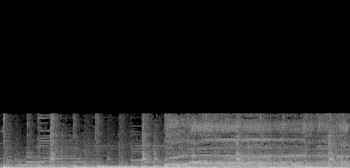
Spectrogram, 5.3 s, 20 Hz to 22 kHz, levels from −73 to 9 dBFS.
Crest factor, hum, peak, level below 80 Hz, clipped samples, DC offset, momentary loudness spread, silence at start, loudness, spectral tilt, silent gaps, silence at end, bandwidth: 12 dB; none; -2 dBFS; -20 dBFS; under 0.1%; under 0.1%; 2 LU; 0 s; -15 LUFS; -5.5 dB/octave; none; 0 s; 7.6 kHz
